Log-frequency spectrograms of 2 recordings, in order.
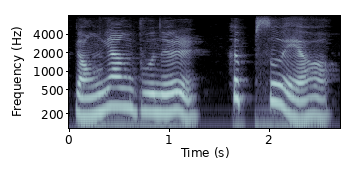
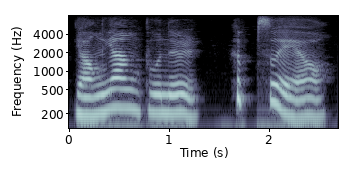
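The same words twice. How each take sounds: The two takes are said the same way.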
